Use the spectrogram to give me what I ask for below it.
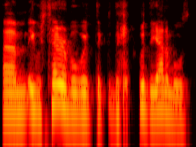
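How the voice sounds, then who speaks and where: A man's voice: fairly high pitch, steady tone, brisk. A man in casual chat on a comics stream, swearing and saying "listen" and "mate".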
